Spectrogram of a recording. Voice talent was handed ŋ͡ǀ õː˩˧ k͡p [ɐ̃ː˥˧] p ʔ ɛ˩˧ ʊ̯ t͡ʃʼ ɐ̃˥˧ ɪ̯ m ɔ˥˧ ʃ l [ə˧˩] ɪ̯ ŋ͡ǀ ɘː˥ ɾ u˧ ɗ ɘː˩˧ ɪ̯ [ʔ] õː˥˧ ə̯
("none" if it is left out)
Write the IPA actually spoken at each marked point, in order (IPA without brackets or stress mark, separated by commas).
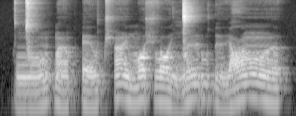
ɐ̃ː˩˧, ɔ˧˩, ʕ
